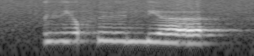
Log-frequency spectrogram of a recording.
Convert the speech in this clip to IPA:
vʲɔfyːmʲœ

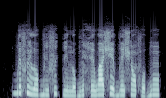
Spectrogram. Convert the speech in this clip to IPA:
be˦fĩ˦˨ lo˧ bi˨fi˧ k͡pi˨no˨bĩ˨˦ he˧wa˦ ʃe˦˨be˧ ʃɔ̃˧fo˨ bũ˧

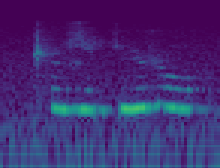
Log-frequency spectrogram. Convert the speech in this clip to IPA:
ǁʰɵʑecʉʐo

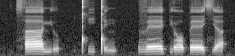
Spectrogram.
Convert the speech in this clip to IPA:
t͡sʰaːmʲo | ǃʰiǃɪn | vɛː pʲɔːp ɛːsʲa

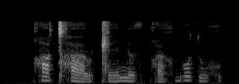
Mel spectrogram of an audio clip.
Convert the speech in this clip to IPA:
qʰʌ˦˨ǀʰa˧˩˧ɹ ǁe˨˦nø˨˦θ qʰø˨˩xbo˥tu˨˦x

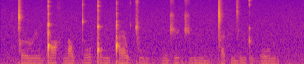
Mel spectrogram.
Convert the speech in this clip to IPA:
ǀə ɹewŋ͡ǃɑxnɑw toǃoŋ ǃæwǀu | nd͡ʒe d͡ʒiŋmbi ǀæxndinʈu vowɳux

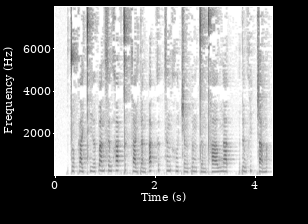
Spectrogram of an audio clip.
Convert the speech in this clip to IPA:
t̪o˨˩˨ka˨˩˦j t̪ʰi˨˩˦ə̯ɓa˧˥nsə˧w xa˦˥k̚t̪ə˦˥k̚sa˨˩jɗa˨˩˨n ʔa˦˥k̚xə˦˥k̚sə˧˥ŋ xu˧˥cə˨˩˦ŋɓə˧m t̪ə˨˩˦mt̪ʰaː˧˥wna˦˥t̚ | ɗə˨˩˨wxi˦˥k̚ca˨˩˨m

